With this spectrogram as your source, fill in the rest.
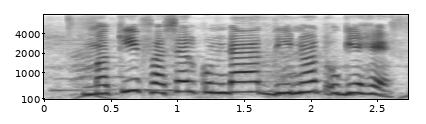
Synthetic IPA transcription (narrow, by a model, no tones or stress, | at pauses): məkifəsəlkuɳɖad̪inɔt̪uɡeɦɛ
